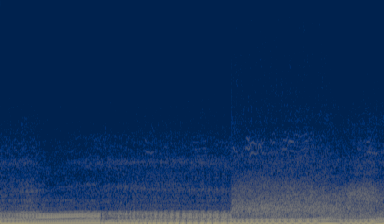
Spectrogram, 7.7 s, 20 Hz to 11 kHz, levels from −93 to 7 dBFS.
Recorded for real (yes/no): yes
